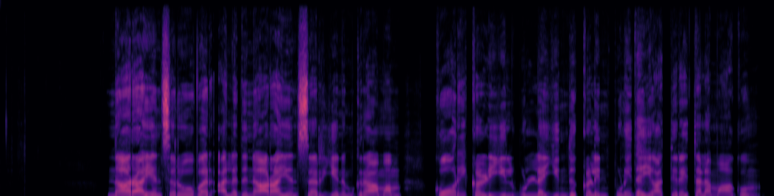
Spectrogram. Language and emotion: Tamil, neutral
